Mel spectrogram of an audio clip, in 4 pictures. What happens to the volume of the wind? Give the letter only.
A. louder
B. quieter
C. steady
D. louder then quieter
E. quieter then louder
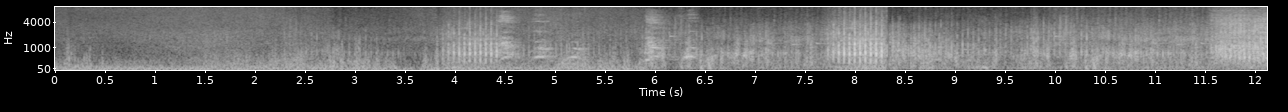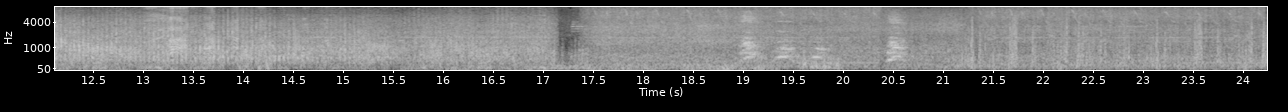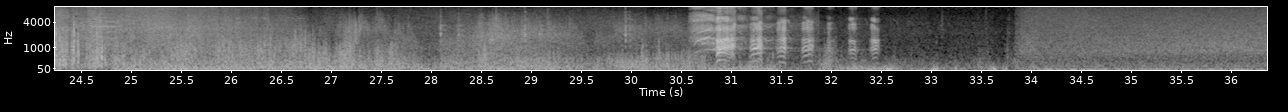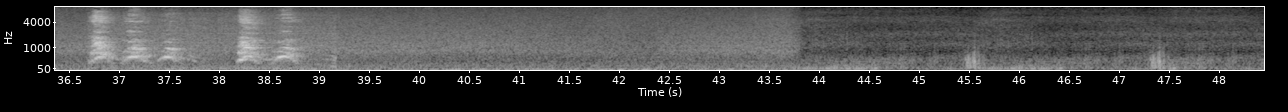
B.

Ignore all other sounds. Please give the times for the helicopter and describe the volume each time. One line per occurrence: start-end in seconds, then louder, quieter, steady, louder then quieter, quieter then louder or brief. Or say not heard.
2.3-24.4 louder then quieter.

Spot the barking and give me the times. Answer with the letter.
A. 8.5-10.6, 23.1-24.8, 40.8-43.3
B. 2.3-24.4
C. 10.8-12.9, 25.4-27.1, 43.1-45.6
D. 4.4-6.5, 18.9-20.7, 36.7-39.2
D.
